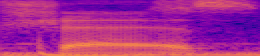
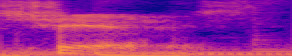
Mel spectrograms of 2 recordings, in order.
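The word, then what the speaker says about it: ShAIres: AI in the middle of shares.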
